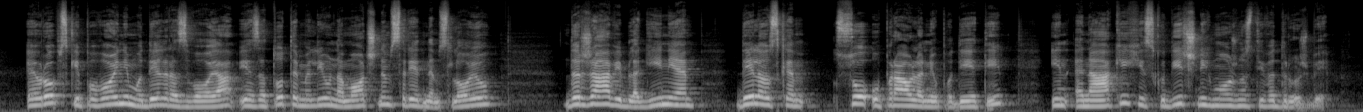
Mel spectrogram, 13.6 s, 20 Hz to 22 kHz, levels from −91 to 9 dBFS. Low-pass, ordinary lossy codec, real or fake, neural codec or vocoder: none; none; real; none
